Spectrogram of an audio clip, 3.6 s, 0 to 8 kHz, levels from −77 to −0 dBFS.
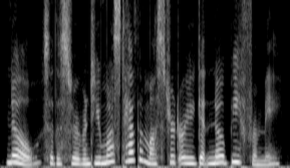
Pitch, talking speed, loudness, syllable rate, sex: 270 Hz, 265 wpm, -17 LUFS, 5.4 syllables/s, female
